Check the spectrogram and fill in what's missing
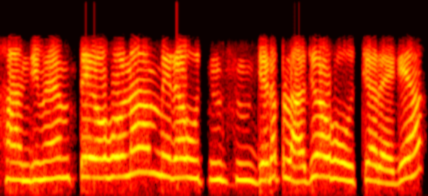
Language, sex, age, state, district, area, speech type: Punjabi, female, 30-45, Punjab, Barnala, urban, conversation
